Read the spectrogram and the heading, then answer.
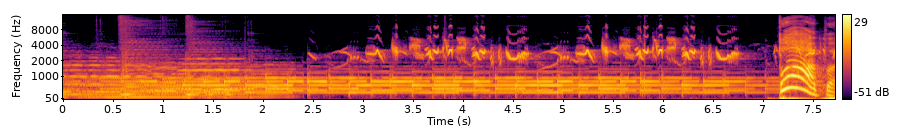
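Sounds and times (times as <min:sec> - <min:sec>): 
steady sustained musical tone: 0:00.0 - 0:07.1
flock of sparrows chirping: 0:02.4 - 0:07.7
speech: 0:07.5 - 0:07.7.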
